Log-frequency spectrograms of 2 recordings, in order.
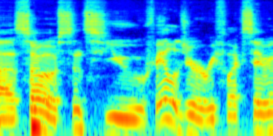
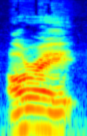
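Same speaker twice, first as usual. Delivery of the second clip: loud, raised acted reply; mock ready agreement; 4 semitones higher, 11 dB louder than usual. Enemies reacting to bad javelin throws, loud acted reply. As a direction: pipe up loudly as the enemies. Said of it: "So they're like".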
